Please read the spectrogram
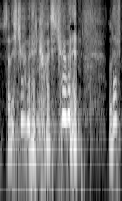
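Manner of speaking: laughing through the words as the joke lands. Real, not acted. Veteran retelling a war anecdote, bursting into laughter.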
